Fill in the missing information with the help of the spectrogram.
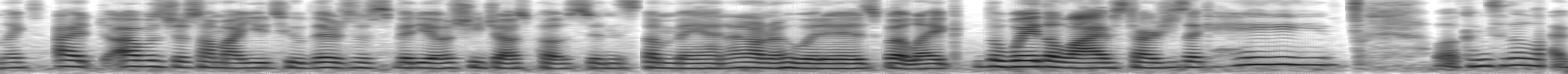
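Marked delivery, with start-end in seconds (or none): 6.0-7.8 real soft, hushed, high, soft-spoken voice. Retelling how a woman opened her live video, imitating a real soft voice. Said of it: "Just real soft".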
